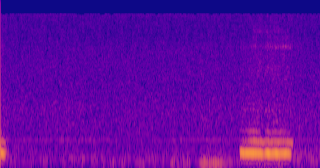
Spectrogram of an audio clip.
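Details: Female calico Exotic Shorthair asleep and snoring in a quiet room; a single smooth humming snore swells near the end after a long hushed pause, low and even in pitch with a faint overtone above.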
